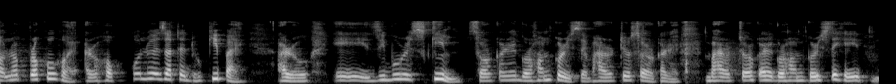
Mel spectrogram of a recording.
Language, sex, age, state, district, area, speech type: Assamese, female, 45-60, Assam, Dibrugarh, urban, spontaneous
